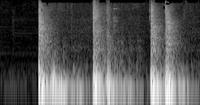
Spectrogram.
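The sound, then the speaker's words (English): The door of a box smacks open and shut as someone enters the box, heard as three loud double thuds with a rattling shudder after each, spaced evenly apart, with no voices. “with a smack and a shudder, the door opens and closes as Murina enters the box”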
